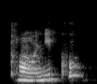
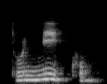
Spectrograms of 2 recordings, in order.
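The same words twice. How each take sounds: First: The stress is on the first syllable. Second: The stress is on the second syllable. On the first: It is the word meaning tonic or stressed. "O acento aqui no to" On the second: It is an affectionate diminutive of a name. "pronunciando mais forte essa sílaba aqui do meio, o ni"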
